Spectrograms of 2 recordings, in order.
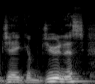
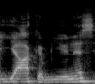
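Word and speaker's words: Jakob Junis: uh pronounce his name thinks a lot of people call him Jacob junis but it's really yakob yunice and the 2.61 erra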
